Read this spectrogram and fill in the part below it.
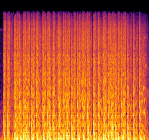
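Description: Rapid automatic gunfire from a shooting video game, with the player using a shotgun in a one-versus-four fight, rattles continuously and loudly for the whole stretch in fast, dense bursts.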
